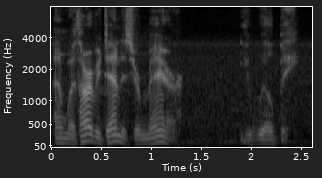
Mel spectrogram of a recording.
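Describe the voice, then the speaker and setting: Bright-voiced, emphatic campaigning politician. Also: male voice, low voice, lively intonation, a little fast, slight background noise. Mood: rousing. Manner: oratorical, emphatic. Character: proud, ambitious male politician giving campaign speech. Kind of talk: campaign speech.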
